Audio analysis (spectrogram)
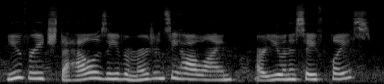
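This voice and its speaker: Woman playing a calm, patient hotline operator. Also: on the high side, normal speed, close to an everyday voice. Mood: calm, polite. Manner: calm customer-service politeness with dry exasperation. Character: weary, patient female emergency hotline operator. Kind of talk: audio comedy drama acting.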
